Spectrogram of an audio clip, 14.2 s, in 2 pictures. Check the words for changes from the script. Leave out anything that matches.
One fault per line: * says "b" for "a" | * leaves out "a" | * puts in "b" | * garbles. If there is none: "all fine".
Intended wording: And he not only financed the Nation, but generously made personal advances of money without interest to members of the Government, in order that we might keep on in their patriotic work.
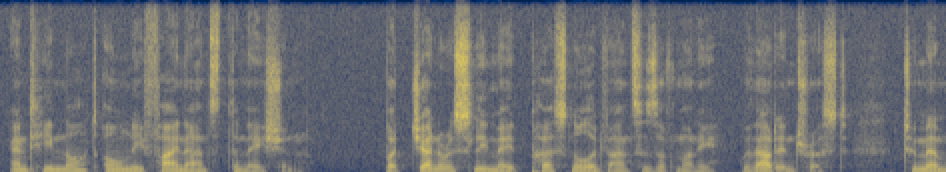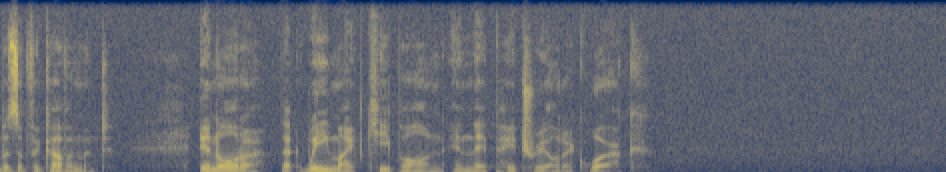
all fine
